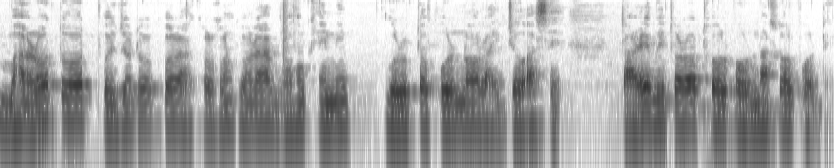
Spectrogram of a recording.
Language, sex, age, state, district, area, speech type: Assamese, male, 30-45, Assam, Tinsukia, urban, spontaneous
